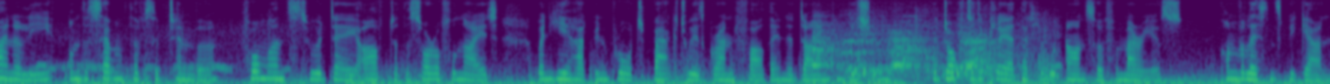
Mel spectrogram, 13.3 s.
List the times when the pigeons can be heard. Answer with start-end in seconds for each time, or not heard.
0.2-3.0, 8.4-10.7.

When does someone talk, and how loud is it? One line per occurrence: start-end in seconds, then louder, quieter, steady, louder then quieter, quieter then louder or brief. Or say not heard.
0.0-13.2 steady.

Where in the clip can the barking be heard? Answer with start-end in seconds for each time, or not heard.
8.1-10.1.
